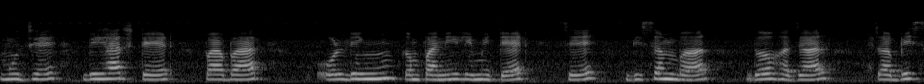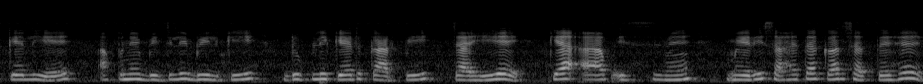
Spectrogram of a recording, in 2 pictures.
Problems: constant background noise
